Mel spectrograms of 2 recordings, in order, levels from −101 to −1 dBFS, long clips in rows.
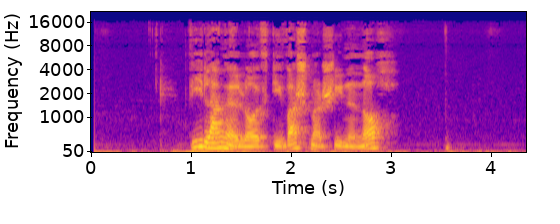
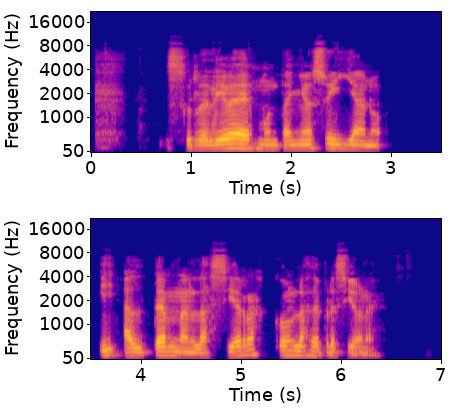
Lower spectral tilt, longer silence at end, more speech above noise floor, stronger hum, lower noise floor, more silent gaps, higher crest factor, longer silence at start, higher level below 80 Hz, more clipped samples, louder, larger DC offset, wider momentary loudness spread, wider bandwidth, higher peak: about the same, -5.5 dB/octave vs -5 dB/octave; second, 0.15 s vs 0.7 s; second, 29 dB vs 59 dB; neither; second, -44 dBFS vs -81 dBFS; second, none vs 3.14-3.18 s, 3.29-3.49 s; about the same, 18 dB vs 20 dB; about the same, 0.05 s vs 0.05 s; first, -42 dBFS vs -74 dBFS; neither; first, -16 LUFS vs -23 LUFS; neither; second, 7 LU vs 13 LU; first, 16.5 kHz vs 9.2 kHz; first, 0 dBFS vs -4 dBFS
